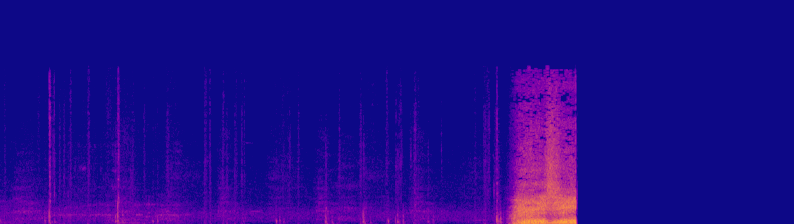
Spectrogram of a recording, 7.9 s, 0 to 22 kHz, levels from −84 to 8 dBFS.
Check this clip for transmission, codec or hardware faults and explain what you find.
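There's one fault, an audio dropout to silence. At 5.76 s the sound cuts off mid-flow and stays dead silent, with no room tone at all, right through to the end, about 2.2 s. The input was likely lost, through a disconnected device, a failed link or a stray mute, while recording carried on writing silence, so whatever followed is gone.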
